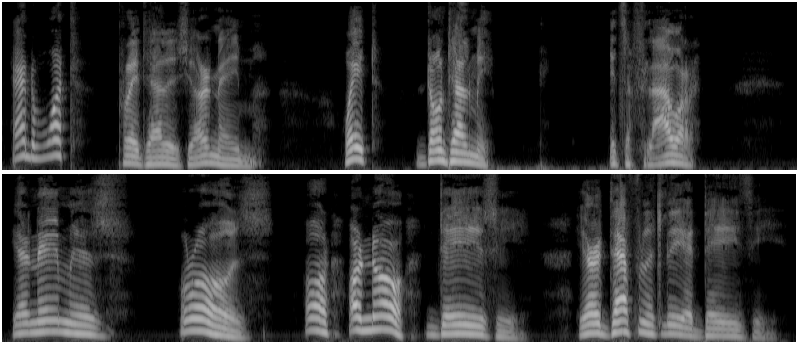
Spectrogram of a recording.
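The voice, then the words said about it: Exaggerated stage Irish accent. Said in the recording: “you can just drop the stage Irish accent”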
